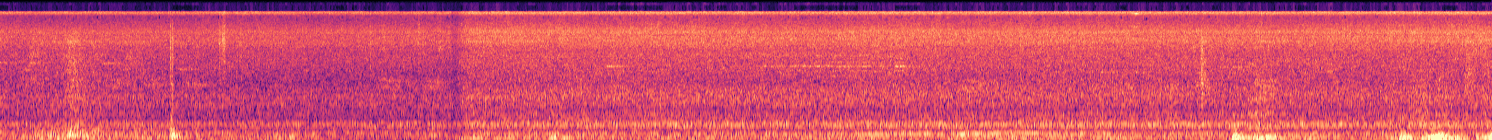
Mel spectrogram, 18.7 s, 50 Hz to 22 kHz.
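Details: Honey bees buzzing at a bee farm on 20 January 2021, a soft, even drone of many insects that swells slightly, with a few dull knocks and handling thumps near the end.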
